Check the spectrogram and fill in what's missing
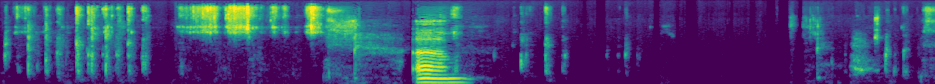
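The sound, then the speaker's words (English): Soft, irregular clicking of keys on a computer keyboard as someone types in section two of a document, with a brief loud voiced sound in the middle and a few scattered taps afterward. “are you typing in section two, or will you do this later? I'm typing, but let's okay.”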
